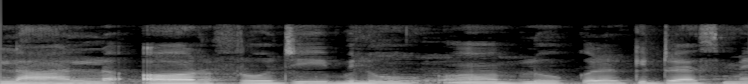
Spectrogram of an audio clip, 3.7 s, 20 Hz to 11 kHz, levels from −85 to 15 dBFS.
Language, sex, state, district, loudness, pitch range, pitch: Hindi, female, Haryana, Rohtak, -16 LUFS, 165-175 Hz, 170 Hz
